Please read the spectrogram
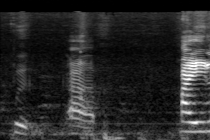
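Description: A woman speaking Thai in short phrases, with a few low thuds about a second in and a faint steady hum underneath.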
